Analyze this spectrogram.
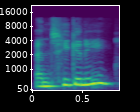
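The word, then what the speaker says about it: Ἀντιγόνη: Antiggony in ancient Greek is antiggon.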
